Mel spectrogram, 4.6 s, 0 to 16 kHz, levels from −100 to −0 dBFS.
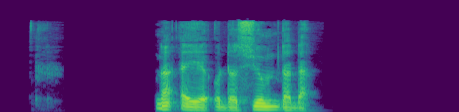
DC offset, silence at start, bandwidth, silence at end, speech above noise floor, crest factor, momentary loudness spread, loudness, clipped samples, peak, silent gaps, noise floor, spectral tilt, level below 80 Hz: under 0.1%; 1.55 s; 8.2 kHz; 1.5 s; over 71 dB; 22 dB; 12 LU; -20 LUFS; under 0.1%; -2 dBFS; none; under -90 dBFS; -4.5 dB/octave; -44 dBFS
